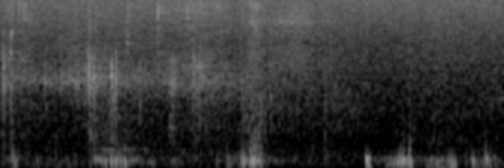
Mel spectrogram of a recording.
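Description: Handheld microphone being handled and passed: a few irregular low bumps and rustles, with faint clicks.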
